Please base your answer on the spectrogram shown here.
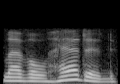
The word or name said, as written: levelheaded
